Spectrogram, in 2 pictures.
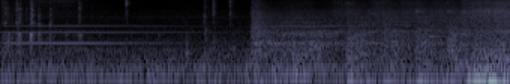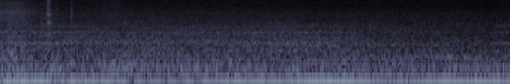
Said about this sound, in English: now, let's go ahead and start the engine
